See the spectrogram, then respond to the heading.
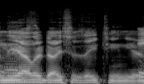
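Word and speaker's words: Allardice: Is that how you pronounce Allardyce? – It? – Allardyce. – All right. Yeah, Allardyce, right.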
